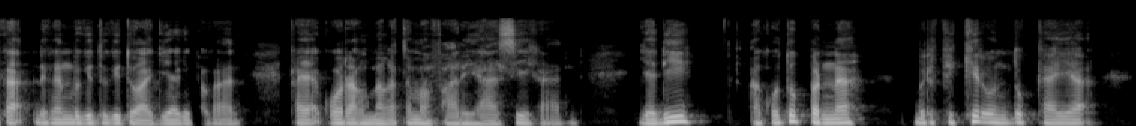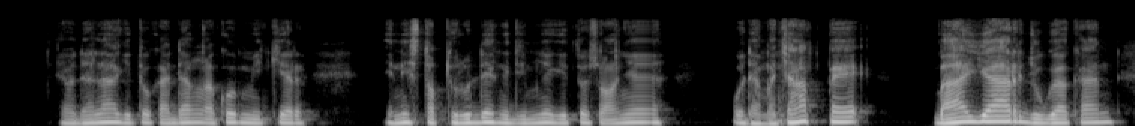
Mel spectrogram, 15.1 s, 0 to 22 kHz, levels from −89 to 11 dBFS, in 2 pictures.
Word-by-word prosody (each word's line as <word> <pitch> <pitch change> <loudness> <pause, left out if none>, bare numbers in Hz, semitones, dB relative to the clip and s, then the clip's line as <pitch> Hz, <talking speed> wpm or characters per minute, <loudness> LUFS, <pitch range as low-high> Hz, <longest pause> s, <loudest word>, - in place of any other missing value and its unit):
Kak 115 +2 -3
dengan 115 -1 -2
begitu-gitu 115 0 -2
aja 105 +3 -3
gitu 105 - -8
kan, 105 -1 -10 0.3
kayak 105 0 -4
kurang 110 -2 -2
banget 100 0 -5
sama 110 -3 -2
variasi 100 +1 -5
kan? 105 0 -12 0.5
Jadi, 140 +8 +3 0.3
aku 120 0 -3
tuh 160 +7 +1
pernah 125 -1 +2 0.4
berpikir 125 +5 -3
untuk 125 -1 -2
kayak, 110 -1 -4 0.7
ya - - -8
udahlah 125 +6 +2
gitu, 125 0 -3
kadang 130 +4 -1
aku 115 +3 0
mikir 115 -1 -2 0.5
ini 125 0 +2
stop 120 -2 -1
dulu 125 0 +4
deh, 140 - +6
nge-gym 110 0 -1
nya 130 - +3
gitu. 115 +2 -2
Soalnya, 130 +4 -1 0.4
udah 115 -4 -1
mah 95 - -2
capek, 155 +1 +3 0.4
bayar 160 +7 +7
juga 125 0 +3
kan? 135 +3 -2
120 Hz, 155 wpm, -22 LUFS, 110-130 Hz, 0.7 s, bayar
